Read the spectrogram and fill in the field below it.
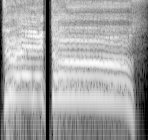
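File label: battle cry, French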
